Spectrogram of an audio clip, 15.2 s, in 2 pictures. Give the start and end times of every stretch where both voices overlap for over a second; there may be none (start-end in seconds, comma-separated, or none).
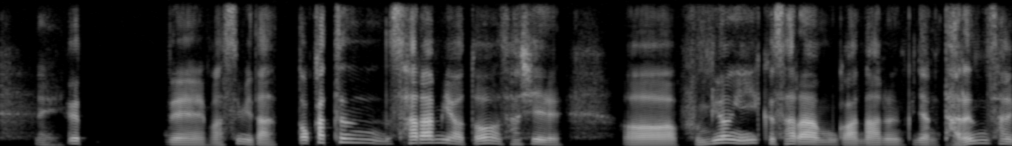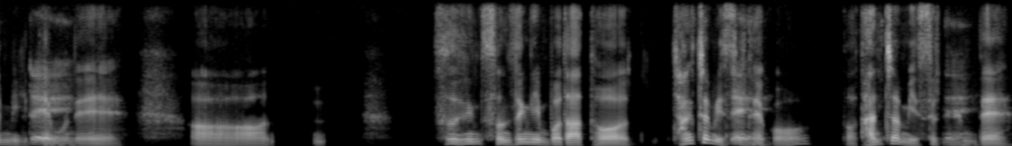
none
